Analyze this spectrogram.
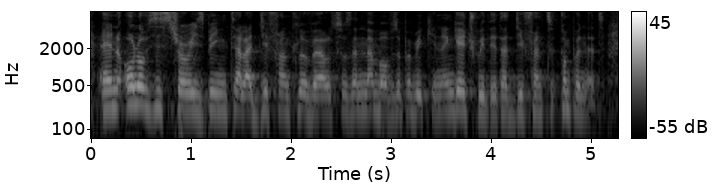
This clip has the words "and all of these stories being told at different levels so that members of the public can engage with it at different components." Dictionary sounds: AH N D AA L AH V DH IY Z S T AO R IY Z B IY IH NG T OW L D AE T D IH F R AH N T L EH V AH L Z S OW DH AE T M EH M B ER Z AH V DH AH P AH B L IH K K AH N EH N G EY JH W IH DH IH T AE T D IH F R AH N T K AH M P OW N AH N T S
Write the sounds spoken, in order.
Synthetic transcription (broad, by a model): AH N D AA L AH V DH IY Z S T AO R IY Z B IY IH NG T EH L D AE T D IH F R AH N T L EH V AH L S OW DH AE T M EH M B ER AH V DH AH P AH B L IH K K AH N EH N G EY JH W IH DH IH T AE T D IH F R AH N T K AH M P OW N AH N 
